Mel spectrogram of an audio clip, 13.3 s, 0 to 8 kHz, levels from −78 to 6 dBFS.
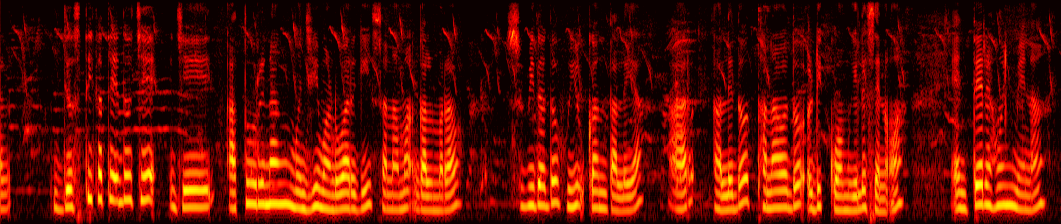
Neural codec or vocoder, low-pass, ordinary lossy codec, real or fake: none; none; none; real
